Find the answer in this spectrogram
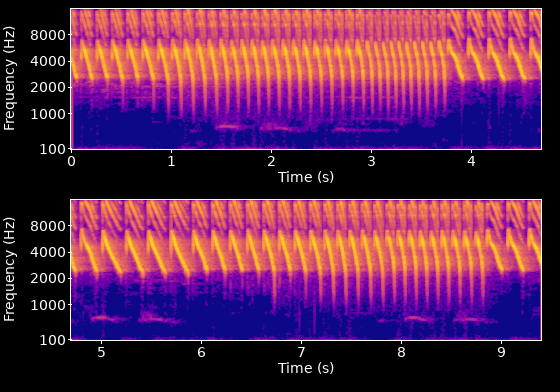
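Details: Belgian canary singing to train other canaries: a long, loud run of rapid descending notes, speeding up into a fast trill, then a slightly slower series of sharp falling sweeps.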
